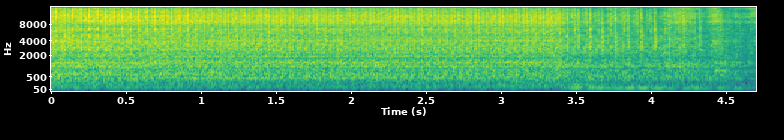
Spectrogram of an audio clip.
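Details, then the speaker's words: 1971 Plymouth Satellite with a 383 big-block, running on a known-good carburetor after sitting on a farm: fast, even lifter ticking about four per second. Oil pressure is questioned, the lifters are possibly sticky, and ATF is being considered. "how come it's not getting oil pressure how do you know didn't you hear the lifters I heard that but I'm wondering maybe they might just be a little sticky"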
